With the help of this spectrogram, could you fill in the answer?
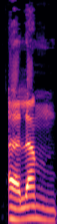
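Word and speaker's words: أَلَمْ: То есть не «ла», а «ля», «ля». Мягко читаем.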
